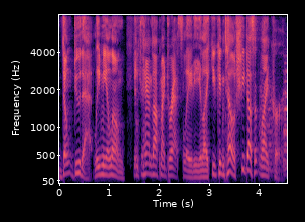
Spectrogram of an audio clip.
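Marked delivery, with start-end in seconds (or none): 0.0-2.8 mock scolding tone, snapping and sharp. Retelling a film scene where someone plays with her dress, retelling a scolding snap. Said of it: "Frida immediately gets after her and is like".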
